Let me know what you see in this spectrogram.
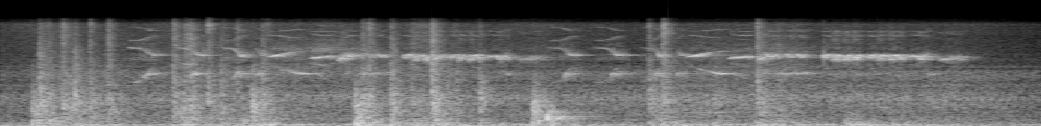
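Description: Birdsong: short rising chirps and two long, fast trills, mixed with several knocks of footsteps on wooden floorboards.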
